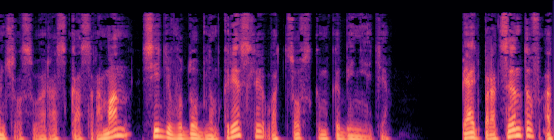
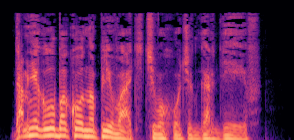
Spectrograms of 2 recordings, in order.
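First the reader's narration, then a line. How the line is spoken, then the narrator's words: Contemptuous snort. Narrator (Russian): презрительно фыркнул Павел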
